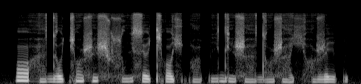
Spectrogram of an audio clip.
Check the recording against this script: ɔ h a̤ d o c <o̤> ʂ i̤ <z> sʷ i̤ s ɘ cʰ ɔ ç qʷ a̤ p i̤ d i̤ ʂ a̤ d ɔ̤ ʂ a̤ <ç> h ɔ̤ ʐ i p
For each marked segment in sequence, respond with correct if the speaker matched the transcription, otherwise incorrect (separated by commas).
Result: incorrect, incorrect, correct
